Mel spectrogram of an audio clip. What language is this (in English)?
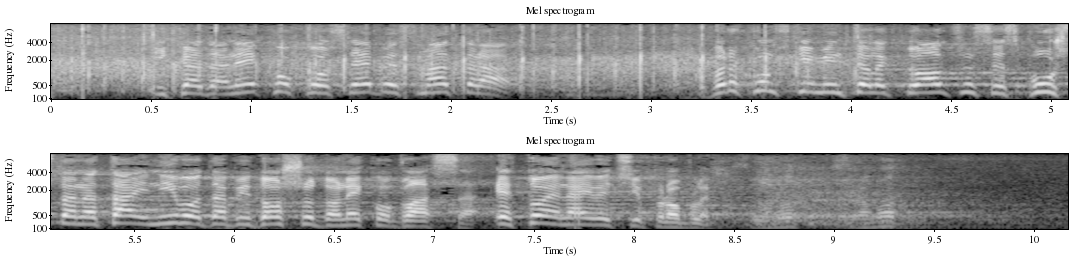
Serbian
